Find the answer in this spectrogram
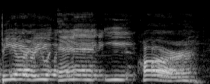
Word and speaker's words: Brunner: Looks like it's spelled B-R-U-N-N-E-R, which in most cases is pronounced Brunner, but...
